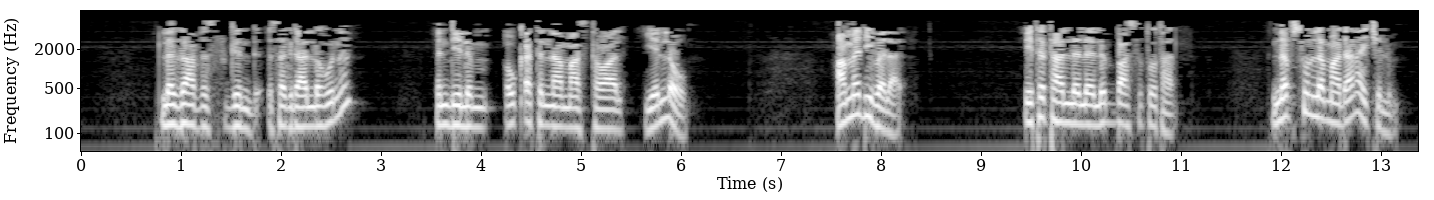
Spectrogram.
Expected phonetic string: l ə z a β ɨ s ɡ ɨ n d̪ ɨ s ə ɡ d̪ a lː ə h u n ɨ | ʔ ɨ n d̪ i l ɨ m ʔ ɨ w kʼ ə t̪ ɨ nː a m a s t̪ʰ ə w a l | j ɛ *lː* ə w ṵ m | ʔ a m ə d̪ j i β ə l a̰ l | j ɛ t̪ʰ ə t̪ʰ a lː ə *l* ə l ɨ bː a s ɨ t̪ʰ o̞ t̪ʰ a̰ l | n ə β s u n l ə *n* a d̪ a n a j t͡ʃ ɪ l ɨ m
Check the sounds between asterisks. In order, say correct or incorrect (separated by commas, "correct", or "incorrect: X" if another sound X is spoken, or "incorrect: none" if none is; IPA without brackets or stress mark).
correct, correct, incorrect: m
